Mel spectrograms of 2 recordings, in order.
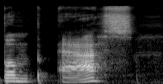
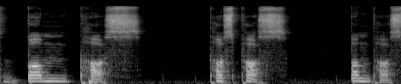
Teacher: with stress on the first syllable not the second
